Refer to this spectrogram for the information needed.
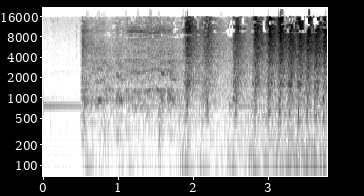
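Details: C4 Corvette that came in with no spark, blown fuses, cut wires and melted plug wires: uneven, lumpy cranking, then a ragged catch that stumbles before settling; rough start, with heavy steam from the engine bay on first fire-up, cause unconfirmed.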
